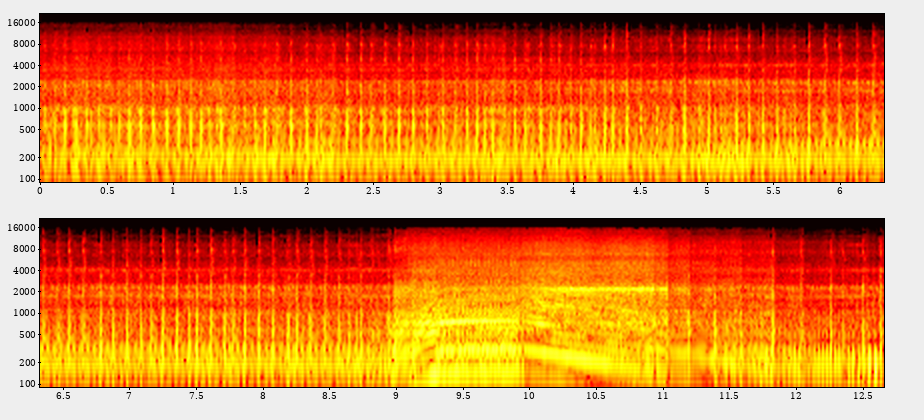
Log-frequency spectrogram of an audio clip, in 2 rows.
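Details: Poulan 4200 chainsaw, warmed up after a cold start, reported running a little lean: fast, crackly two-stroke buzz, a touch flat and muffled, then revs climb sharply as the bottom low-speed screw is adjusted. Lean low-speed mixture suspected.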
